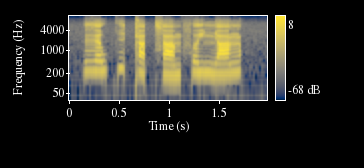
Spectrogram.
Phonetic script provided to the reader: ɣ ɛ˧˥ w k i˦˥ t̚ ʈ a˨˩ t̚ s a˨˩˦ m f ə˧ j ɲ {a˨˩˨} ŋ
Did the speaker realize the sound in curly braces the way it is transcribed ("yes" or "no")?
no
